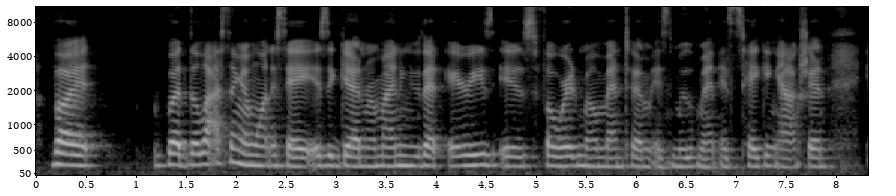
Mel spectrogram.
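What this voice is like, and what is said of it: Hoarse, congested voice. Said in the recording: “Sorry for my voice right now. I'm like getting over a sinus thing and it's like in my throat.”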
